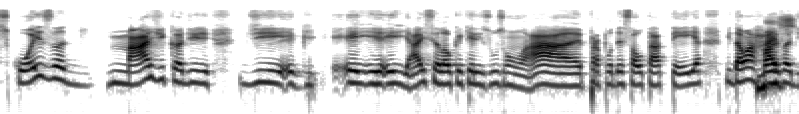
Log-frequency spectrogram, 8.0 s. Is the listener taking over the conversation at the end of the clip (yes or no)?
yes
